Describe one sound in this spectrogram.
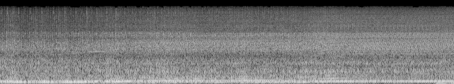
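An engine revs up briefly, then settles back.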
